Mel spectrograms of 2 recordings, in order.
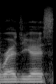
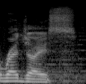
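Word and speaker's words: Regice: Also, do you guys pronounce it Reggi ice or Reg ice? This is another question that I need to ask. Oh, and if I'm mispronouncing Pokemon names or not, cuz I always thought it was Reggi Ice, cuz you know, you pronounce it Reggie Steel, Reggie Rock, Reggie Ice. Reggie Ice.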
